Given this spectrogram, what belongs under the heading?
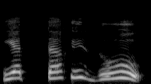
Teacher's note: खा मोटा पढ़ा जाएगा, यत्त, खा को खराश के साथ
